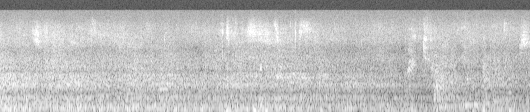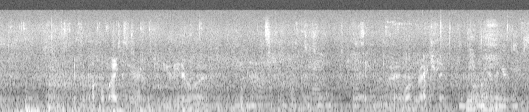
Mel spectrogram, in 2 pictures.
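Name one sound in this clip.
Men and women murmur softly at a distance in a large room.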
